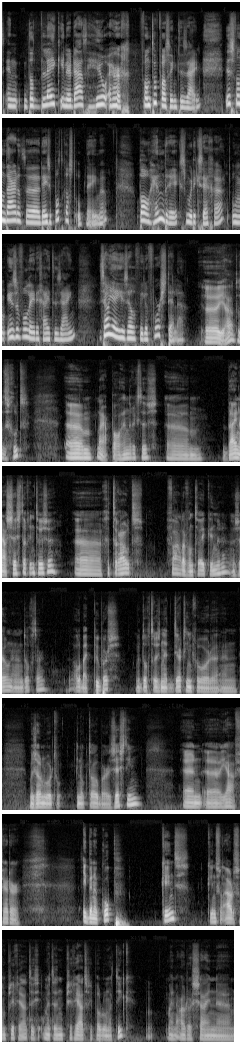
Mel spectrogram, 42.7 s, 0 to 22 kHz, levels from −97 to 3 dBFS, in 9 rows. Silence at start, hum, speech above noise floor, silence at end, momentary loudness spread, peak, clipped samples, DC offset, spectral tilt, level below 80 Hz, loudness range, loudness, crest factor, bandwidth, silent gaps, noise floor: 0 s; none; 47 dB; 0 s; 16 LU; 0 dBFS; under 0.1%; under 0.1%; -6.5 dB/octave; -38 dBFS; 10 LU; -22 LUFS; 22 dB; 15 kHz; none; -68 dBFS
